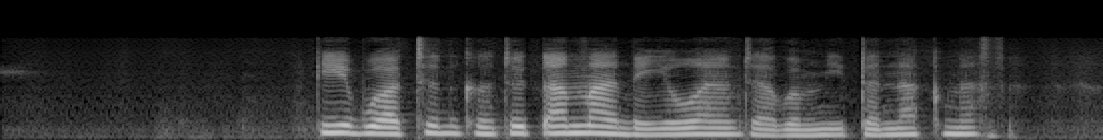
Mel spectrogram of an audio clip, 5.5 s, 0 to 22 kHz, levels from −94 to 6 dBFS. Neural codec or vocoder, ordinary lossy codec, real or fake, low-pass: codec, 16 kHz, 0.5 kbps, FunCodec, trained on Chinese and English, 25 frames a second; none; fake; 7.2 kHz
